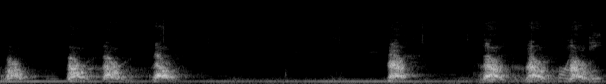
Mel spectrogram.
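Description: Dog barking at a stranger, in two runs of about four barks each with a pause of two seconds between them. A steady low hum underneath stops about five seconds in.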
